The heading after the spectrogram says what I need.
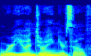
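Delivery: ordinary delivery, nothing marked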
